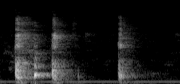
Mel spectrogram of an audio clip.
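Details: Dry, irritated cough an adult woman with hyperthyroidism has during recovery from her thyroid treatment; she describes it as a petty, fake-sounding cough from throat irritation.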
